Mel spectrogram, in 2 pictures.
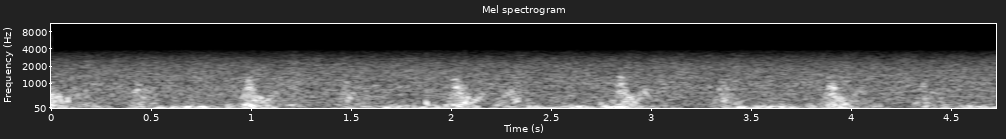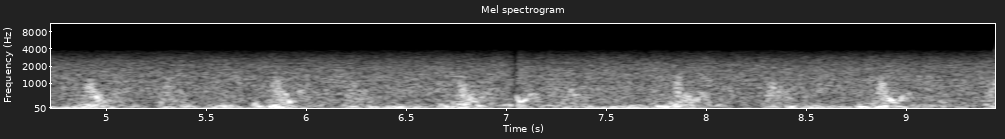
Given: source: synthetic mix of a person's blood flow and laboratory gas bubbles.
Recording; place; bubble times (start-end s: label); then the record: Doppler ultrasound of blood flow; precordium
1.85-1.92 s: bubbles
2.03-2.11 s: bubbles
From the record:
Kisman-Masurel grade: 112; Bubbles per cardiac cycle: 1 to 2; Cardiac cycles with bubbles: 1 to 10%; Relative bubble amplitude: moderate (0.250 to 0.450); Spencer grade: 1 (occasional bubble signal discernible with the cardiac motion signal, with majority of cardiac periods free of bubbles); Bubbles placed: anywhere in the cardiac cycle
